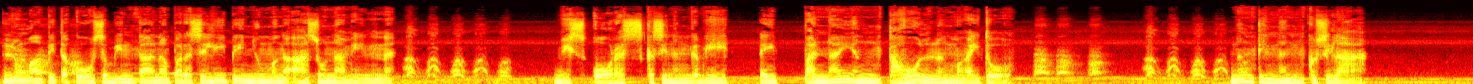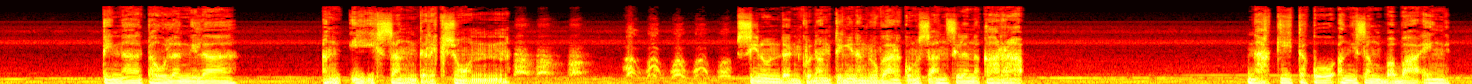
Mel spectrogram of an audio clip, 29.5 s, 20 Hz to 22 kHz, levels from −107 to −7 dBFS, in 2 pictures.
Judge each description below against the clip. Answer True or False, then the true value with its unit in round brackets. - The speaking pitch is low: True (85 Hz)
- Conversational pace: False (95 wpm)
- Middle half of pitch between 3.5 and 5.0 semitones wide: False (5.5 semitones)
